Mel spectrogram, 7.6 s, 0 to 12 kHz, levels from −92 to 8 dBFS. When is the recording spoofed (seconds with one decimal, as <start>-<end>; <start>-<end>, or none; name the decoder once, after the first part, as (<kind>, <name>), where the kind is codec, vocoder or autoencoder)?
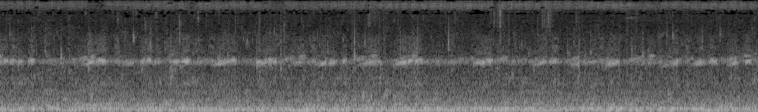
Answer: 0.5-2.0 (vocoder, Vocos); 5.7-6.9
